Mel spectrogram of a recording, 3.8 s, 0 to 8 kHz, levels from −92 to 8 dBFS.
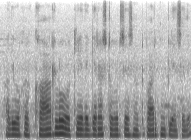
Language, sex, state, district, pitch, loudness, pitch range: Telugu, male, Andhra Pradesh, Srikakulam, 120 Hz, -20 LUFS, 115-125 Hz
